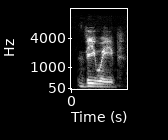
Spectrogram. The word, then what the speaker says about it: VWEEB: VWEEB, that's how I pronounce it.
